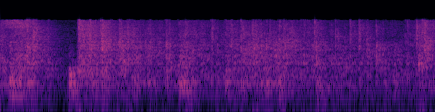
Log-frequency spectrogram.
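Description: Sheets of packing paper rustling and crinkling as they are folded around a glass vase, with a short lull just under a second in.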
